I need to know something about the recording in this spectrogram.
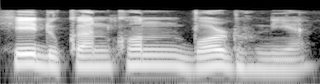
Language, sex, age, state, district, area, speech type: Assamese, male, 18-30, Assam, Biswanath, rural, spontaneous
